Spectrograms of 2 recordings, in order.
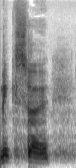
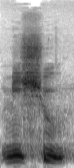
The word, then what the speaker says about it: Mixo: we were calling him mixo apparently our pronunciation is incorrect even though it is spelled mixo it is pronounced Mishu I can have a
